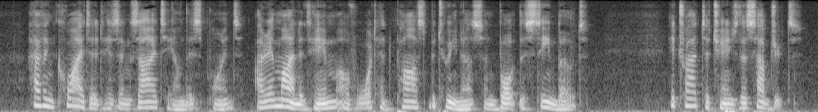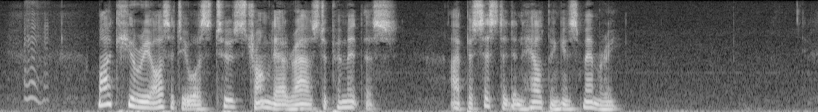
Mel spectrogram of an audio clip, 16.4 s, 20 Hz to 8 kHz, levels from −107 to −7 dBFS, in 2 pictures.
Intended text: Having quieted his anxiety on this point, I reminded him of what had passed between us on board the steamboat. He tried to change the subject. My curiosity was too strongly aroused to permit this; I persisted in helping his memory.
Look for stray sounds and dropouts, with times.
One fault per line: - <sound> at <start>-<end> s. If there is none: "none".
- laugh at 8.4-8.7 s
